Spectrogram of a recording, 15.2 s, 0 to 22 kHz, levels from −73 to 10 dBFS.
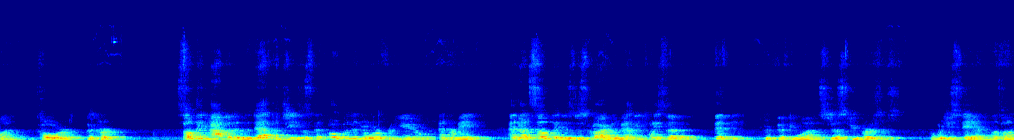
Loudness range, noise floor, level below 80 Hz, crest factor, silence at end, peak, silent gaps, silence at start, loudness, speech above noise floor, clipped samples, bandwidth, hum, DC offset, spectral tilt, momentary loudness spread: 3 LU; -50 dBFS; -54 dBFS; 18 dB; 0 s; -2 dBFS; none; 0 s; -21 LUFS; 30 dB; under 0.1%; 16.5 kHz; none; under 0.1%; -9 dB/octave; 12 LU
